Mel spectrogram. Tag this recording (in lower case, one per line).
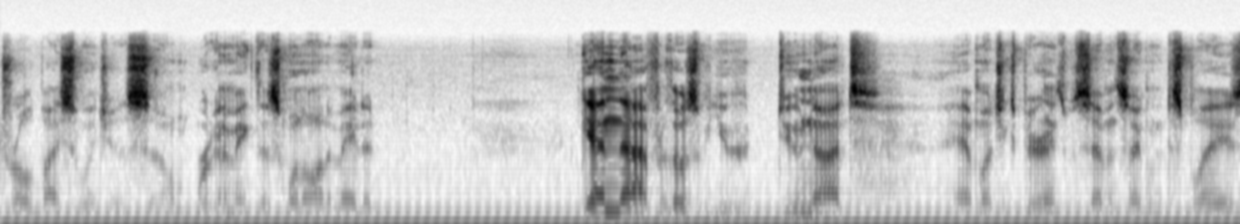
speech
